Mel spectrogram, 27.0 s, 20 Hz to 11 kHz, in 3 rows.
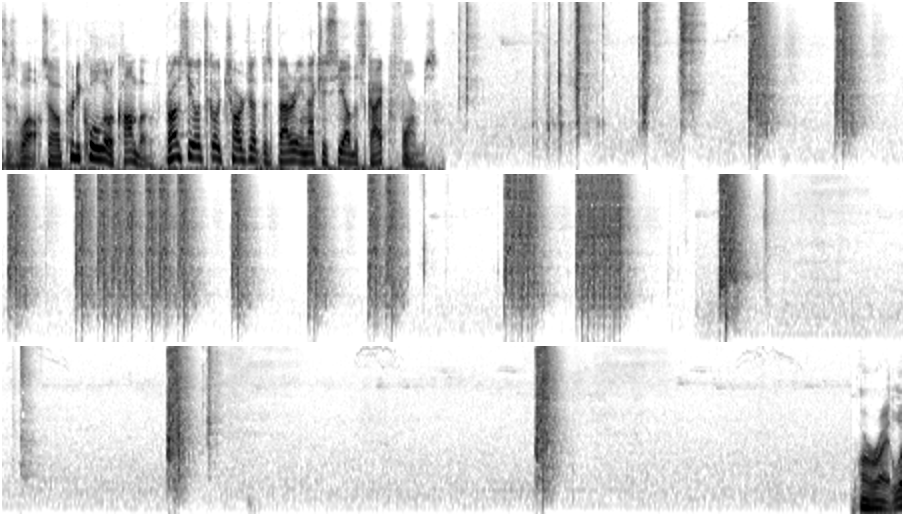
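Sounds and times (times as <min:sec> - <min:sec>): airsoft gun firing shots: 0:06.8 - 0:13.1, 0:14.0 - 0:15.4, 0:16.2 - 0:16.7, 0:19.6 - 0:20.2, 0:23.4 - 0:23.7.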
